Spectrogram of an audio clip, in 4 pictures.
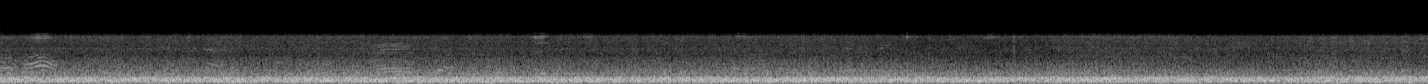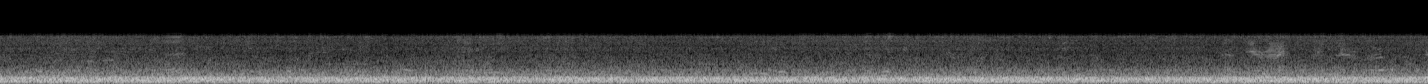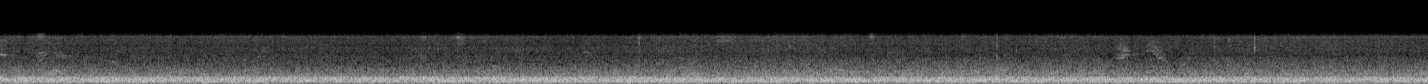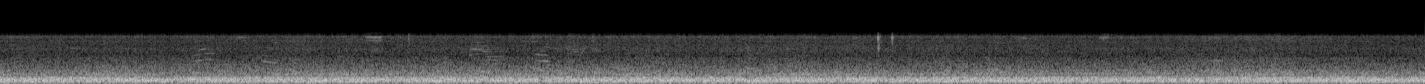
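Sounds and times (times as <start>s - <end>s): airflow over airframe: 0.0s - 57.0s
jet engines heard from cabin: 0.0s - 57.0s.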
